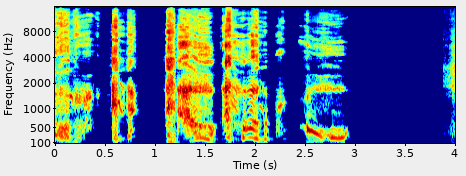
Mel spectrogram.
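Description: A run of close, rasping coughs and strained gasps from the video game Chaos;Head Noah, in short bursts, separated by brief pauses of silence.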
